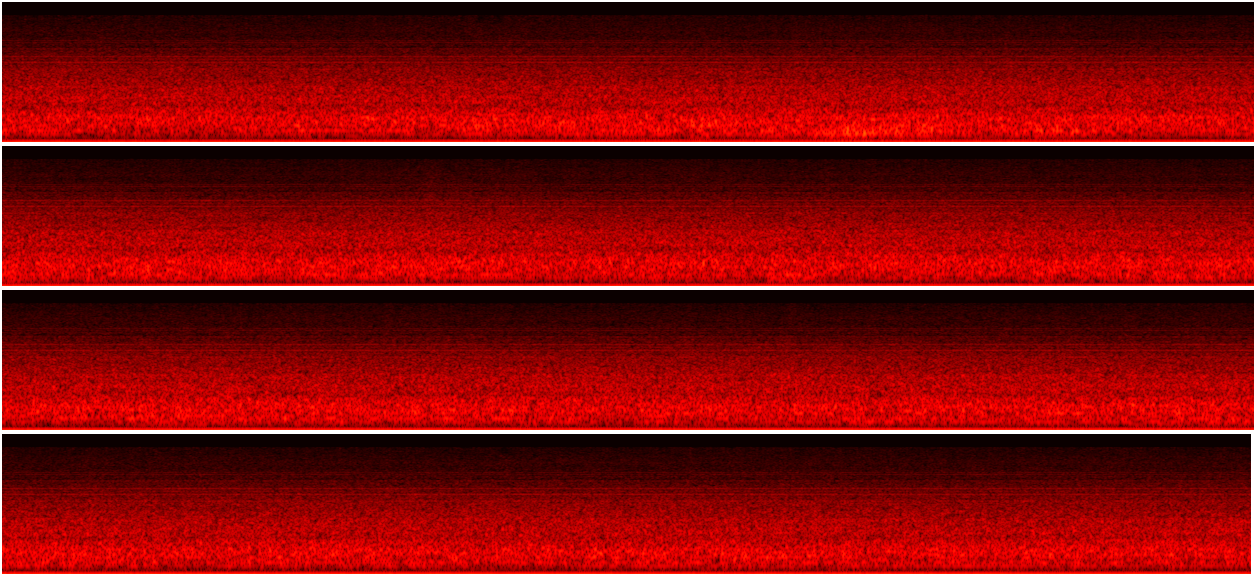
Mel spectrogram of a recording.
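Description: Heavy rain falls steadily on leaves outdoors.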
